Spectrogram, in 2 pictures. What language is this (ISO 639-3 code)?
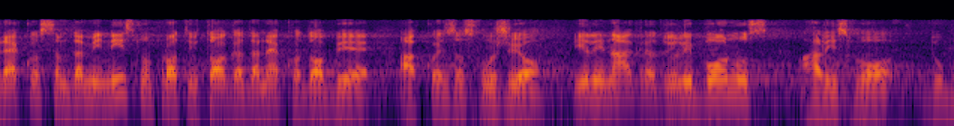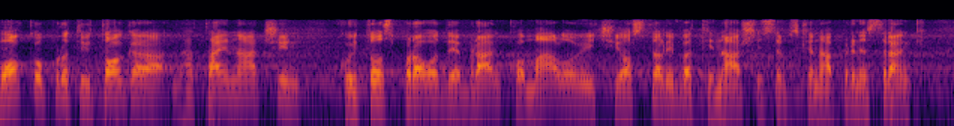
srp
